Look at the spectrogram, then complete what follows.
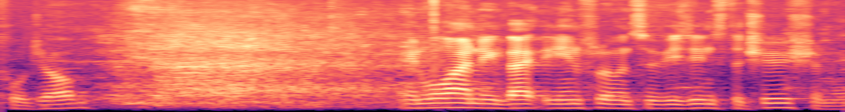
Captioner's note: laughter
